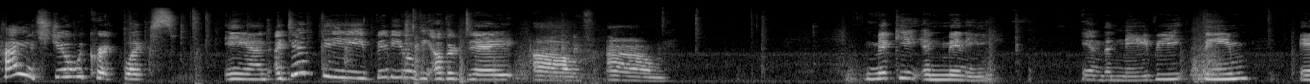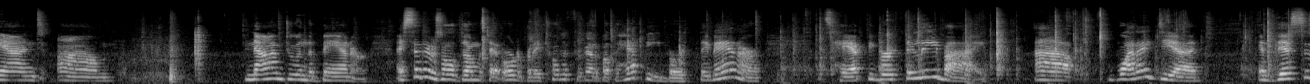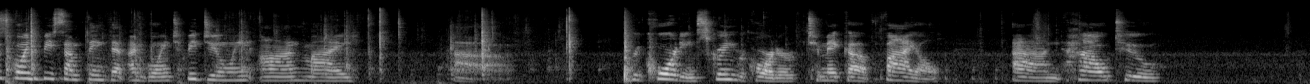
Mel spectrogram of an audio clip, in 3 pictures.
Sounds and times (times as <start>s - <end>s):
Speech: 0.0s - 6.7s, 8.6s - 10.0s, 10.8s - 14.2s, 15.6s - 29.8s, 30.7s - 31.4s, 32.5s - 35.6s, 36.4s - 37.8s.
